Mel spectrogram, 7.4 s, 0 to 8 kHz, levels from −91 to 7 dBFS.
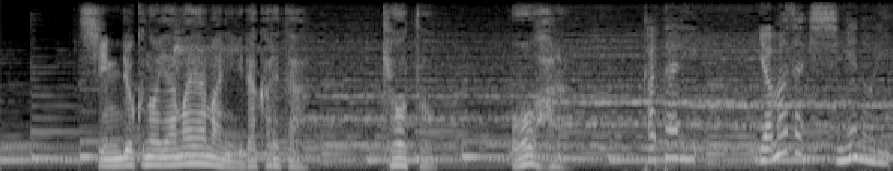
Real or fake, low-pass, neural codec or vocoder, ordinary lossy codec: real; 7.2 kHz; none; none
